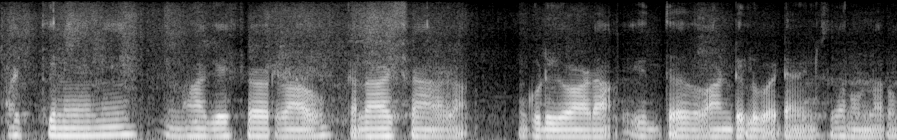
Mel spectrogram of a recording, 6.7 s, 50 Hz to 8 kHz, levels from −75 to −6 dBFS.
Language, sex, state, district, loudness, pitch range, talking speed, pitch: Telugu, male, Andhra Pradesh, Krishna, -16 LUFS, 105-115 Hz, 100 wpm, 110 Hz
